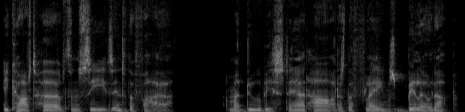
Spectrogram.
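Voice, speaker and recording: A man's voice: low voice, measured pace, darkish tone, husky. A man narrating a children's story expressively, on an old cassette transfer. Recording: dull cassette transfer with music behind. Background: instrumental music.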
